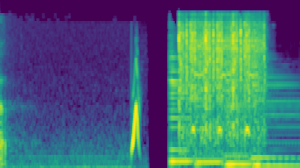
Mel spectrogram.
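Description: A short rising 'bloop' sound effect about a second in, followed by a break and then light music starting: a programme transition sting leading into the next segment.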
